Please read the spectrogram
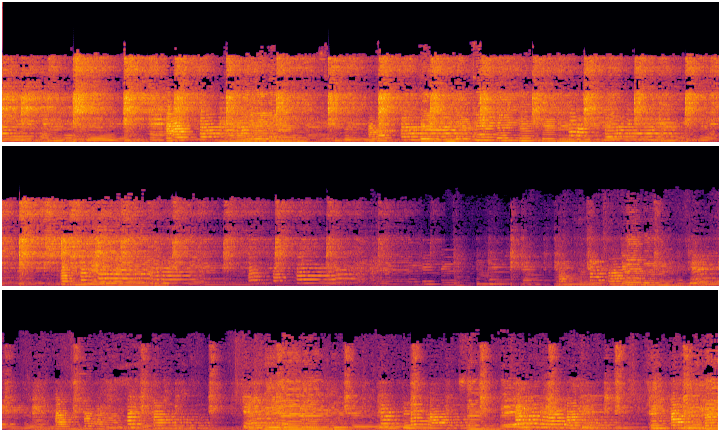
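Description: Saxophone and trumpet playing a jazzy instrumental passage over a steady beat. About halfway through the music thins out and softens for a few seconds, then comes back in full.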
